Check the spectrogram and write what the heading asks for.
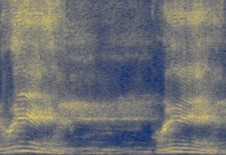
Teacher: If these are your front teeth right here, okay, these are your front teeth, and this is the top of your mouth, and this is your tongue. Your tongue is high in your mouth, and just a little bit of air happens.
